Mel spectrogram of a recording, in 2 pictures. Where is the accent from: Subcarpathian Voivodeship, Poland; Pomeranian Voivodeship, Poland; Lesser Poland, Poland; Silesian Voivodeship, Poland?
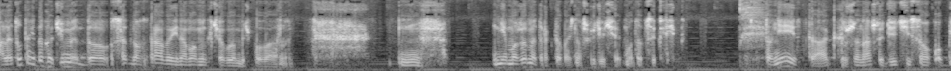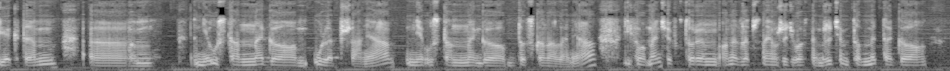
Silesian Voivodeship, Poland; Ja pochodzę ze Śląska i tutaj jest taka bardzo dobra tradycja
